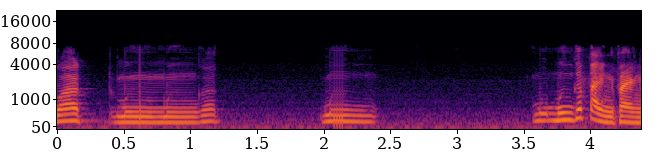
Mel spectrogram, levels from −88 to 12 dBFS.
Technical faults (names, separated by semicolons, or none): repeated buffer; concealed Bluetooth headset packet loss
